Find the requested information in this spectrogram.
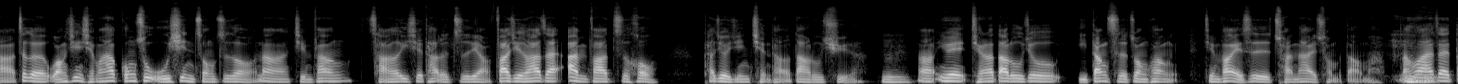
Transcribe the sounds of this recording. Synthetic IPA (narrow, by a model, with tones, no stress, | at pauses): ʈ͡ʂɤ˥˩ɡə˨wʔɑ˧˥ŋɕi˥˩nt͡ɕʰjɛ˧˥nfa˥˧˩a˥˩kʊ˥ŋt͡sʰu˥˩ʔu˧˥ɕi˥˩nt͡sʊ˥ŋt͡sɹ̩˦ɔ̰˨na˥˧t͡ɕi˨˩nfɑ˦ŋt͡sʰa̰˧˥xɤ˧˦i˥˩ɕjɛ˦t̪ʰa˦˥d̪ə˨t͡sɹ̩˦ljɑ˥˨ʊfa˥t͡ɕʰi˥˩swt̪ʰa˥t͡sa˥˧ɪʔa˥˩nfa˦ʈ͡ʂɻ̩˦xo˥˩ʊ | t̪ʰa˥t͡ɕjo˥˩ʊi˨˩t͡ɕi˦˥ŋt͡ɕʰjɛ˧˥nt̪ʰɑ˨˥ʊdə̰˨t̪a̰˥˧lu˥˧t͡ɕʰy̰˥˩lə̰˩na˥˧i˥nwe˥˩ɪt͡ɕʰjɛ˧˥nʰ˨˧˥ʊt̪a˥˧lu˥˧t͡ɕjo˥˩ʊi˨˩t̪ɑ˥ŋt͡s̩ʰ˧˥d̪ə˨˩ʈ͡ʂwɑ˥˧ŋkʰwɑ˥˩ŋ | t͡ɕi˨˩nfɑ˦ŋjɛ˨˩ʂ̬ɻ̩˥˩t͡sʰwa˧˦nt̪ʰa˥i˨˩t͡sʰwa̰˧˥npu˧t̪ɑ̰˥˩ʊma̰˩na˧˥nxo˥˧a˥t͡sa˥˧ɪt̪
